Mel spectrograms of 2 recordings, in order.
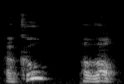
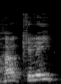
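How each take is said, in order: First: Hercule Poirot in a French accent, "air-cool pwah-roh"; French pronunciation. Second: Hercule said like the English Hercules, the hero who fights lions; wrong English reading. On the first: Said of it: "I do the accent when I say it". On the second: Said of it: "It's not Hercule". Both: Shown as a demonstration.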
